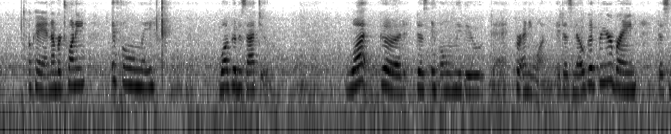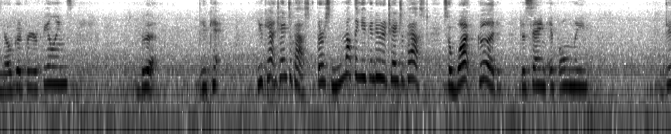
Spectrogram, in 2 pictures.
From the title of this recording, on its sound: Instagram LIVE - RAW and Uncut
